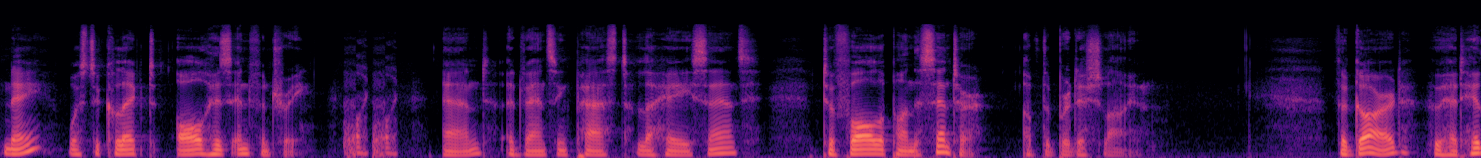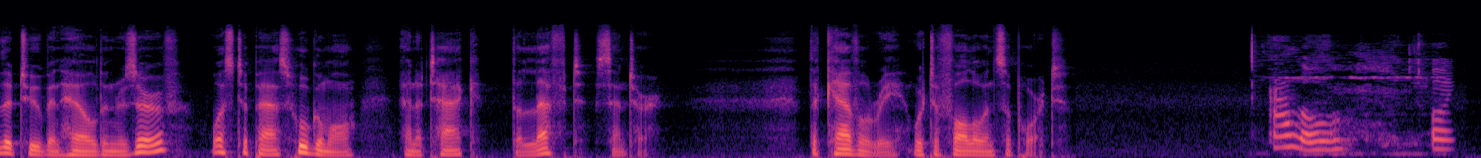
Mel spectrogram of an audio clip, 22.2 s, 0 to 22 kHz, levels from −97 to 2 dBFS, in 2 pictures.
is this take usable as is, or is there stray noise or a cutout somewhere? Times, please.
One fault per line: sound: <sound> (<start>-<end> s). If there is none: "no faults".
sound: laugh (2.6-3.0 s)
sound: cough (20.5-22.0 s)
